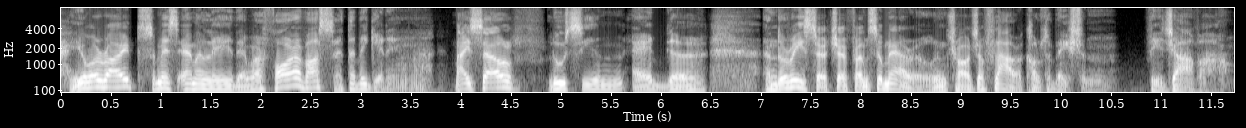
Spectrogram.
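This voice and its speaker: A man's voice: medium pitch, big pitch swings, measured pace, a bit bright, no room sound. A shady, guarded merchant in a video game. His mid-range voice swings widely and theatrically, formal and condescending in its politeness. It is recorded dry, with no room sound. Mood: resigned, bitter. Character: smooth-talking, guarded male merchant with a criminal past.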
